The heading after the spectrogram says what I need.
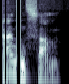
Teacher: In handsome, the D is silent. We don't need to pronounce D at all.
